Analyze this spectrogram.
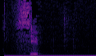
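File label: "sip4", Teochew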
